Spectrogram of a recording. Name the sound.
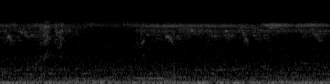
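birds singing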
